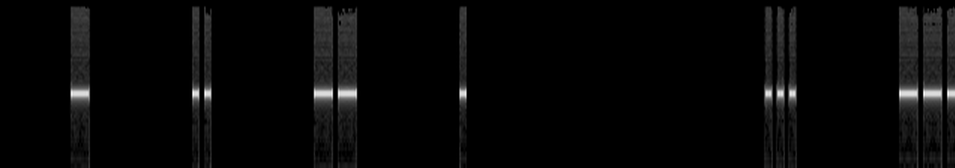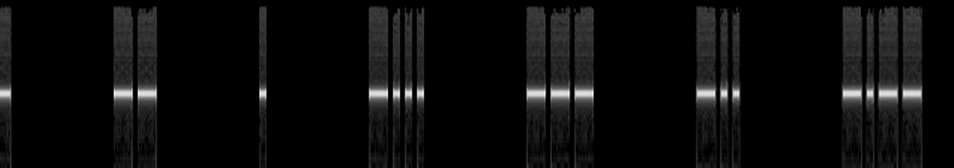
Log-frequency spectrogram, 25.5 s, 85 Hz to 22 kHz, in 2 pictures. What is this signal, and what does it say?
Morse code, heard as a keyed tone, about 15 wpm, spaced as for 5 wpm, 1000 Hz. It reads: TIME SOMEBODY
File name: qotdfiles / 5wpm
